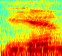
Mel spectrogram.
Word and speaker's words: en: It's spelled E-N but pronounced en.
